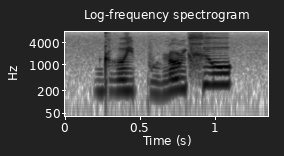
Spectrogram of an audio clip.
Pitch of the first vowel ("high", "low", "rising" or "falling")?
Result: low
